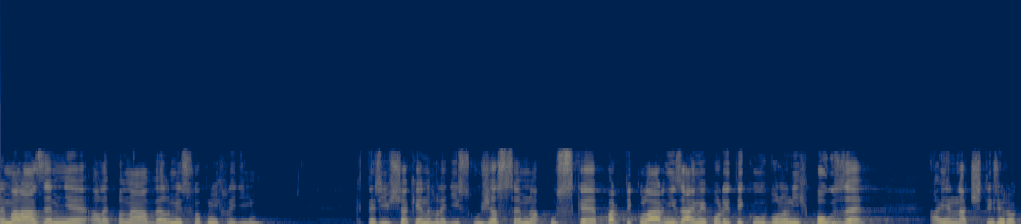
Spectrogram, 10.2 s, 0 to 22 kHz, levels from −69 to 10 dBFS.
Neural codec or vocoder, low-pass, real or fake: none; 7.2 kHz; real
